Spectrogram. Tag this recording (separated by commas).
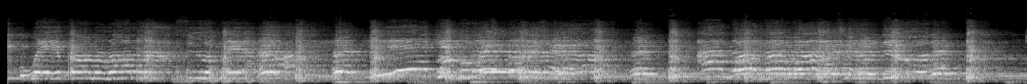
Music of Latin America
